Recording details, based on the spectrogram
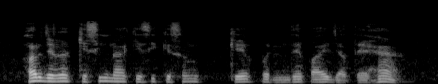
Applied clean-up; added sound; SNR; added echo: none; none; none; none.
